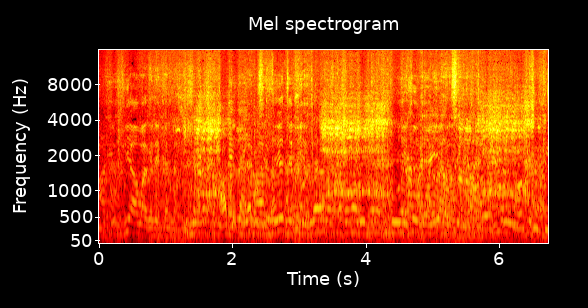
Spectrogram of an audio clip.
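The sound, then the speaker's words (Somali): Sheep and goats bleat at a busy livestock market, many loud overlapping calls running continuously over a steady hubbub of crowd chatter. “Muddo ka badan 30 sano ayaa halkan xoolaha lagu kala iibinaya, waxaana maalintii isugu yimaada boqolaal qof oo isugu jira safaray xoolaha suuqa keena iyo dadka ka iibsada”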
